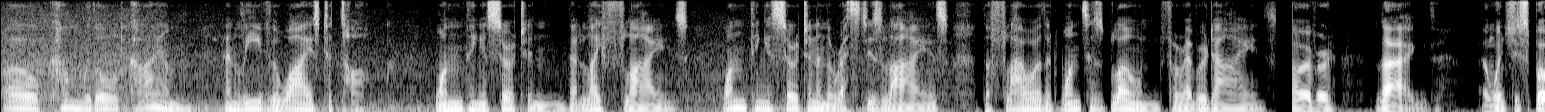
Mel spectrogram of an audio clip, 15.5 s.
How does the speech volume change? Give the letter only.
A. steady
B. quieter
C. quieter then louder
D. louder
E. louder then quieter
A.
